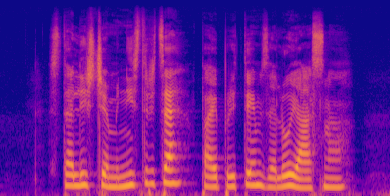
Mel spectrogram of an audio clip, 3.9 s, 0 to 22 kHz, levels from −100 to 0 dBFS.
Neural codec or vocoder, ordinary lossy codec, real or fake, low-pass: none; none; real; 19.8 kHz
